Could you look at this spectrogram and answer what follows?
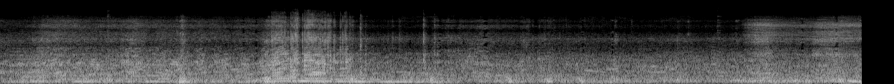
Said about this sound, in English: As soon as we started exiting the station, I noticed there were so many speakers and they started making engine revs.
